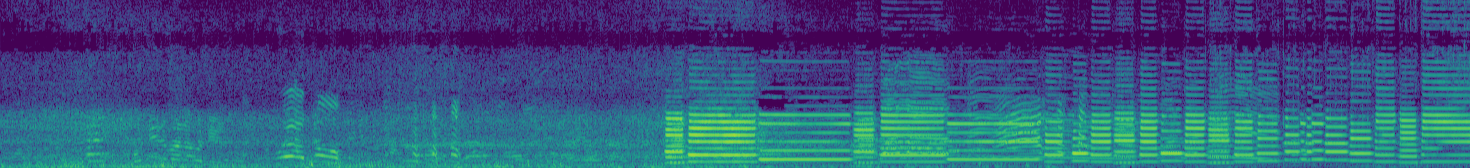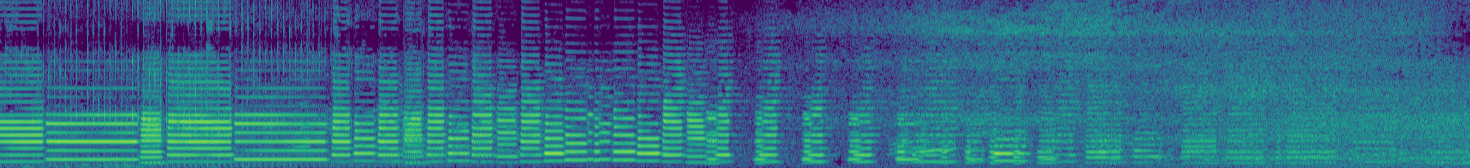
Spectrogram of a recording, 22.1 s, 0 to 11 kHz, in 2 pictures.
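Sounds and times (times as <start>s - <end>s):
multi-tone bus horn melody: 4.8s - 22.0s.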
